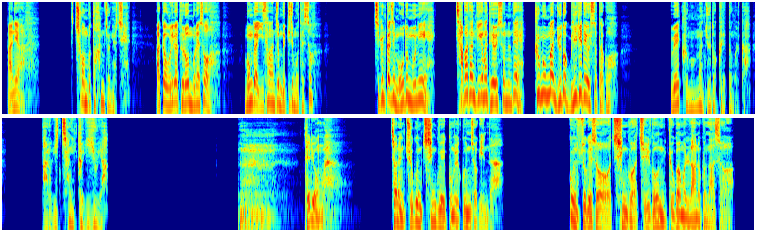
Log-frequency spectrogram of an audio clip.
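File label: Korean, male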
